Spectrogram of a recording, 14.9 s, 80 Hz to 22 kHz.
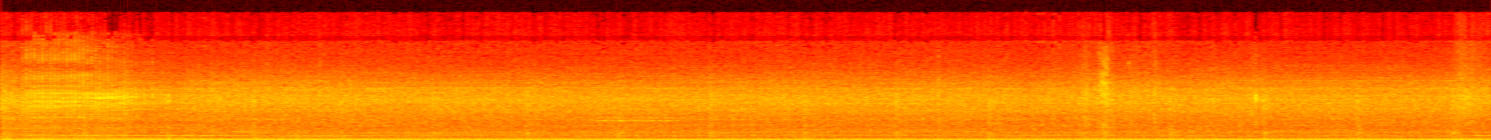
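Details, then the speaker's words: Bus fleet no. 36537 in motion on route 124: steady diesel drone with a regular clocking knock, about three a second, that quickens as engine revs rise; repetitive knock varying with engine speed, source unknown. "What's that clocking noise? Oh, it's affected by the engine speed. You hear it get quicker as the engine revs up."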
